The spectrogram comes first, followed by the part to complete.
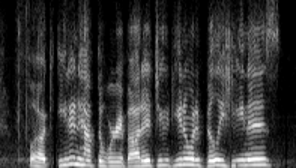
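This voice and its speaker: A woman talks in an animated tone at a moderate pace. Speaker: tarot reader. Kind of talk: live stream tarot reading with casual chat. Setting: live stream.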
